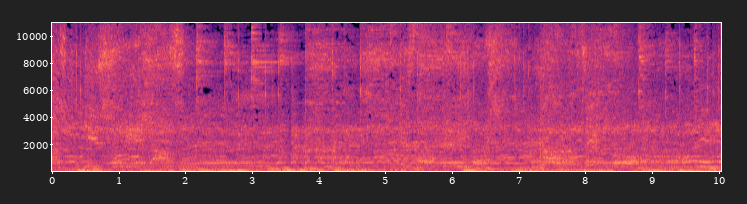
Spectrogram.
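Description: Live rock band playing loud, electric guitar to the fore, heard from the crowd on a phone.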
